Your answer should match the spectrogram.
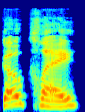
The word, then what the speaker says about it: Gokhale: now but even though she says go clay because that's how it's pronounced it is g o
